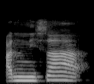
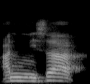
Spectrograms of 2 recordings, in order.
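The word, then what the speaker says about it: النساء: tulis dulu ya Ah walaupun dibaca Annisa kalau ilmu tajwid namanya kan ada huruf Syamsiyah Nah jadi cara bacanya memang Annisa tetapi tulisannya kalau ditulis Arab Al itu ditulis alif lam dikasih Al baru Nun Oh kan Arabnya jadi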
